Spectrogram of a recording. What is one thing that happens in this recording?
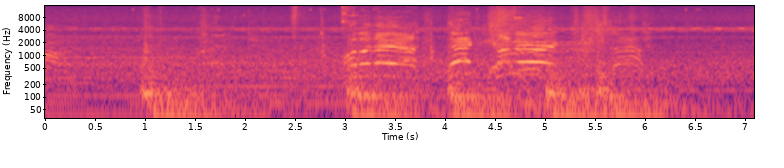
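Low rumbling blasts of battle sound in bursts.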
